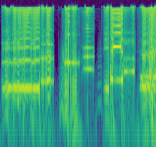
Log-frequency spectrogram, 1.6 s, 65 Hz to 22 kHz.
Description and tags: Samples from a FreakenFurby, a circuit-bent Furby toy by Dave Barnes. They were downsampled to 16-bit, broken into individual cues, edited and processed and filtered to remove offset correction issues and other unpleasant artifacts.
